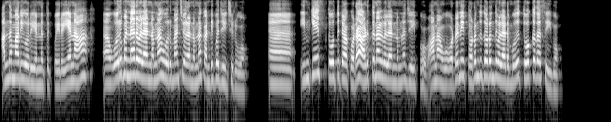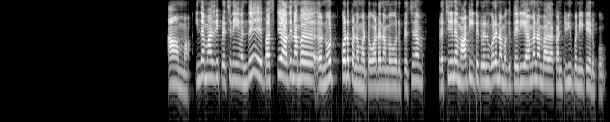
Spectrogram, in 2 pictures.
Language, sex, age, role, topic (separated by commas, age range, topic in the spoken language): Tamil, female, 25-29, guest, திரை முன் செலவிடும் நேரத்தை சமநிலைப்படுத்த எந்த வழிகளைப் பயன்படுத்தலாம்?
